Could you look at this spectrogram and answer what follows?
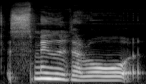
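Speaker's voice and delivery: usual speaking voice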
